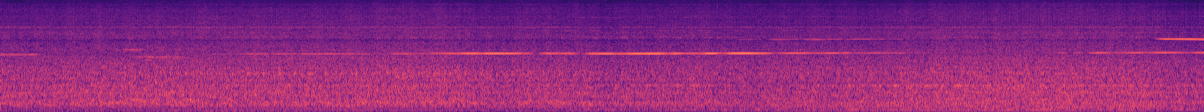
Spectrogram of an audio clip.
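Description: Steady rushing mechanical noise in an underground rail station, with a thin high whistle that comes and goes and a second, higher whistle near the end.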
